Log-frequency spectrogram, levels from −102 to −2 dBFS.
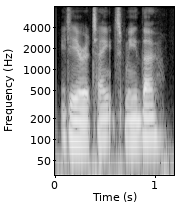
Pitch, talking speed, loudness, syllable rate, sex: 100 Hz, 200 wpm, -16 LUFS, 7.4 syllables/s, male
